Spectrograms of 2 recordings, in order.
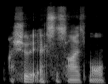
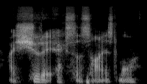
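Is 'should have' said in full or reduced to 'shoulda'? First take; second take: full; reduced. First: 'Should have' is said fully, with both words. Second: 'Should have' is reduced to 'shoulda'.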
